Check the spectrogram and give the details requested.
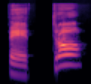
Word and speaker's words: petróleo: una en una sílaba ahí la forma correcta es p trole o petroleo es la forma correcta y al ser de esta forma Ahora sí díganme dónde suena fuerte no petróleo petróleo aquí en el trono aguda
